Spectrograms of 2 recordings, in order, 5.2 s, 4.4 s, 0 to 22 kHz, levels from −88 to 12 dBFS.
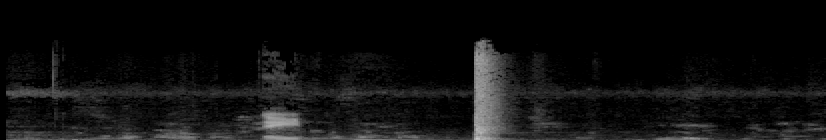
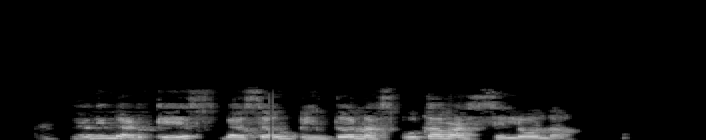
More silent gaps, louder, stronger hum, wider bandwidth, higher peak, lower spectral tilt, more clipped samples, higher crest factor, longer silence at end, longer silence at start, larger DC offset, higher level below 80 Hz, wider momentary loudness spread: neither; second, -21 LUFS vs -18 LUFS; neither; first, 15.5 kHz vs 8.2 kHz; first, 0 dBFS vs -4 dBFS; second, -2 dB/octave vs -3.5 dB/octave; neither; first, 30 dB vs 16 dB; about the same, 0.8 s vs 0.8 s; first, 0.8 s vs 0.45 s; neither; first, -52 dBFS vs -68 dBFS; first, 28 LU vs 7 LU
